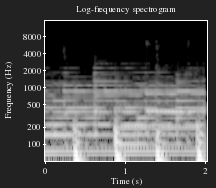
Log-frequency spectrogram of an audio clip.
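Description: Background music with a steady beat of about two beats a second under held melodic notes.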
